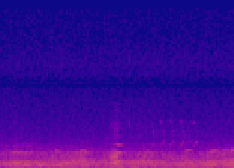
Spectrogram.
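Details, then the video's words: Geese at a park during a winter sunset honk in nasal, irregular calls, loudest near the middle, over a steady wash of distant traffic and wind. "Geese, Cars, Wind"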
